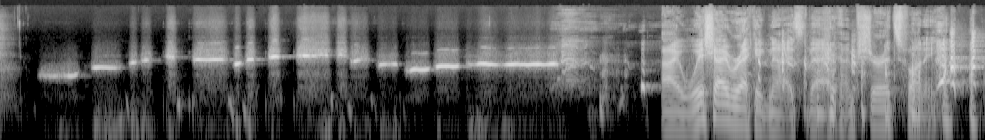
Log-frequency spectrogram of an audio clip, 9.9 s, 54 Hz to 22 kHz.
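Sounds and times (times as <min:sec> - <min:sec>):
person whistling a lilting melody: 0:00.4 - 0:05.7
laughter: 0:05.6 - 0:09.8
speech: 0:06.6 - 0:09.7.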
